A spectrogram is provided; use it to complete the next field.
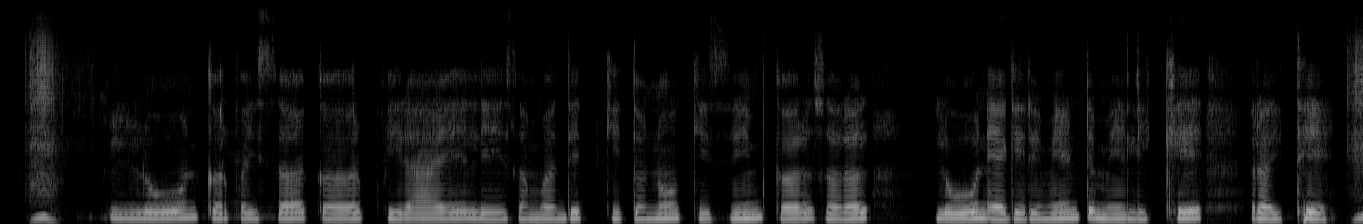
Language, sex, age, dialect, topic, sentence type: Chhattisgarhi, female, 18-24, Northern/Bhandar, banking, statement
